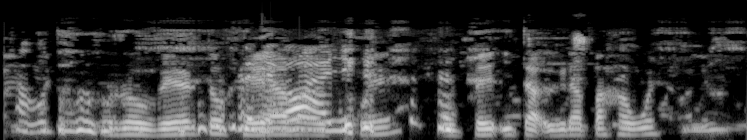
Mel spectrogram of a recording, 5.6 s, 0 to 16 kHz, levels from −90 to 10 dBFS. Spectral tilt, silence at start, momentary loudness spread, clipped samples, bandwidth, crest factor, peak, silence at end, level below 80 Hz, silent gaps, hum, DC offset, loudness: -4.5 dB/octave; 0.05 s; 14 LU; under 0.1%; 7.8 kHz; 14 dB; 0 dBFS; 0 s; -64 dBFS; none; none; under 0.1%; -14 LUFS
